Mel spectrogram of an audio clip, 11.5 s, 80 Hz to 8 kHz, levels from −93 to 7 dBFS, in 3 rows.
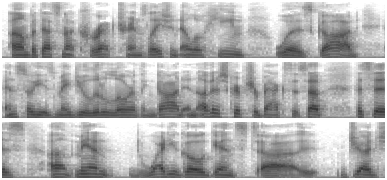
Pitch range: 125-150 Hz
